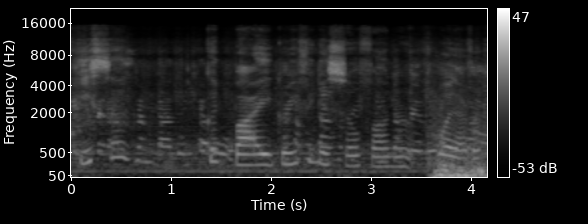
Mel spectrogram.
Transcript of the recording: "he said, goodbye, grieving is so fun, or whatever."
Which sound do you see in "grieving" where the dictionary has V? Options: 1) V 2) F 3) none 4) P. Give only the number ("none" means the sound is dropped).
2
